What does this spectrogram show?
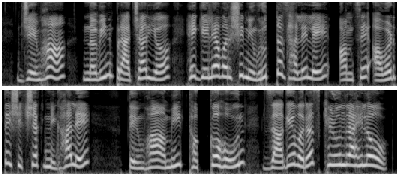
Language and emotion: Marathi, surprised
